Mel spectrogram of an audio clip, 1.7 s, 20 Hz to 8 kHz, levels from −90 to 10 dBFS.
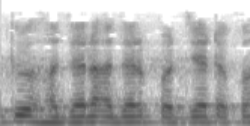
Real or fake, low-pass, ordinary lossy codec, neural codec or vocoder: real; 7.2 kHz; MP3, 24 kbps; none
